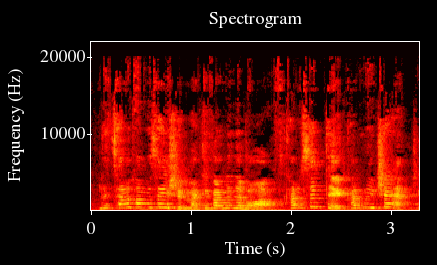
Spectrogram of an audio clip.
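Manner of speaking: very high-pitched, playful invite; chatty invitation. Acted. Acts out inviting company into bathroom.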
